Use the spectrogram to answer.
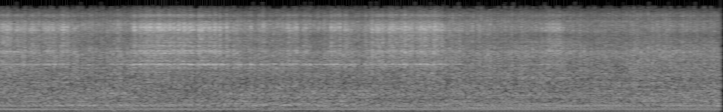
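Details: Small single-cylinder engine after quick carb clean, primer now making noise: steady even running with no misses, surges or knocks; sounds healthy.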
